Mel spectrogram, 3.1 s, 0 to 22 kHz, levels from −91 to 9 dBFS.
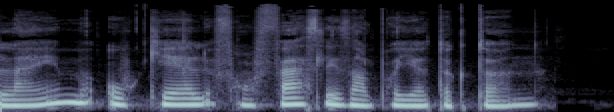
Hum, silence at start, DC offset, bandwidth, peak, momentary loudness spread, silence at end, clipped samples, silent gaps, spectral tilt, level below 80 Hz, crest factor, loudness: none; 0 s; under 0.1%; 18 kHz; -6 dBFS; 7 LU; 0.4 s; under 0.1%; none; -7.5 dB/octave; -56 dBFS; 16 dB; -22 LUFS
